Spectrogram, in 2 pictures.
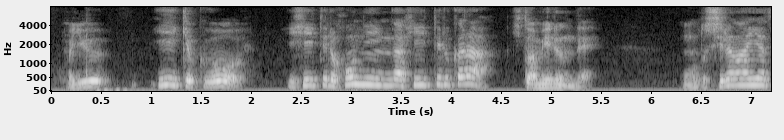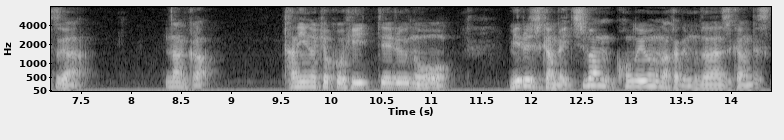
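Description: This man's pitch is high and swings very widely. He speaks at a moderate pace with long, frequent pauses. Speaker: podcast co-host. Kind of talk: casual chat.

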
